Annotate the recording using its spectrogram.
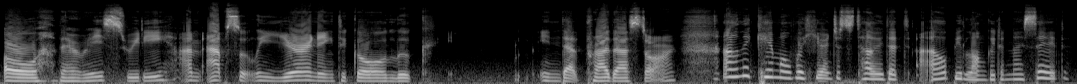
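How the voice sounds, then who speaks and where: A woman voicing a flighty, sharp-tongued middle-aged wife who talks in a high, sing-song, teasing way. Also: expressive, unhurried, gravelly. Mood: breezy.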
